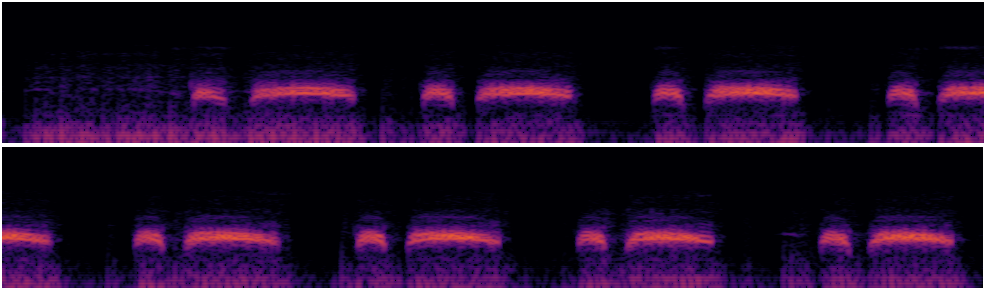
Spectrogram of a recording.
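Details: Decoy spotted dove for catching wild birds, cooing rhythmically, each phrase a clipped note and a longer mellow tone, repeated about once a second over a light background rumble.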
